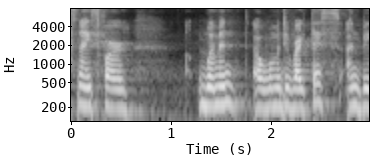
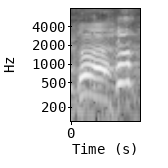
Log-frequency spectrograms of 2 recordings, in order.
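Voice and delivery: a loud, laughing shriek, higher pitched; imitated fan shriek; 7 semitones higher, 9 dB louder than usual. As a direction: mimic a fan squealing at you in the street. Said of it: "like this".

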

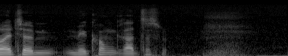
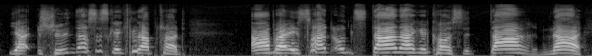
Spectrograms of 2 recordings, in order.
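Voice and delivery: bitter shout; 9 semitones higher, 14 dB louder than usual. Real, not acted. Grieving, bitter at the win.

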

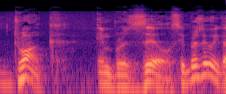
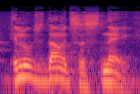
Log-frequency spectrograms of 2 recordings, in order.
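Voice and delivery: ordinary talk, nothing marked

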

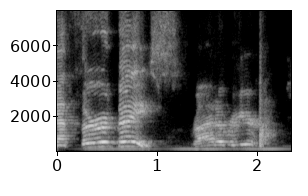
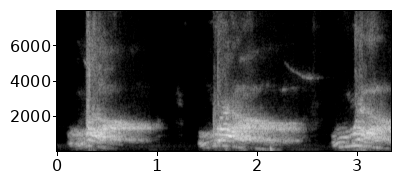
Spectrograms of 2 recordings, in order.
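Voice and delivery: lion roar; 8 semitones higher, much slower than usual. Shown as a demonstration. Coach roaring as his favourite animal for the class. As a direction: roar like a big cat for the kids. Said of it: "act like your favorite animal".

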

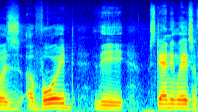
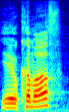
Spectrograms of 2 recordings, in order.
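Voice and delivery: normal talking voice

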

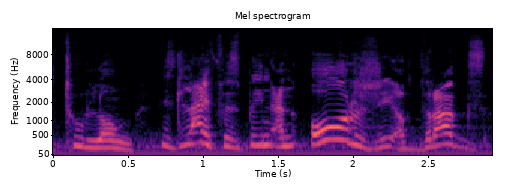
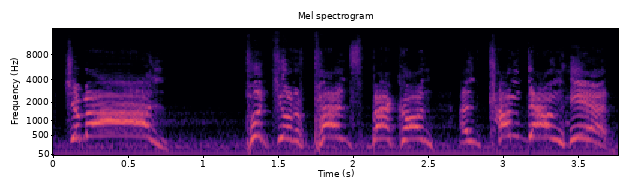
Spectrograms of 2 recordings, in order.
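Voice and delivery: shouting for his cousin; 8 semitones higher than usual. Acted. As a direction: call him down sharply, annoyed. Calling cousin down from upstairs.

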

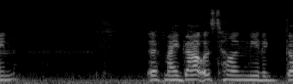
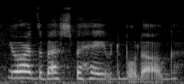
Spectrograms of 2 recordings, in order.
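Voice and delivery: louder gushing praise for the dog; doting pet talk; 4 semitones higher, 7 dB louder than usual. Real, not acted. Praising her bulldog.

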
